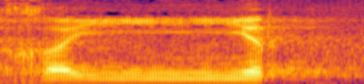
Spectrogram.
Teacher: Jadi kita sebut dia dengan lembut. Maka dia tidak panjang seperti mana huruf mad. Huruf mad dua harakat tapi huruf lin satu harakat.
